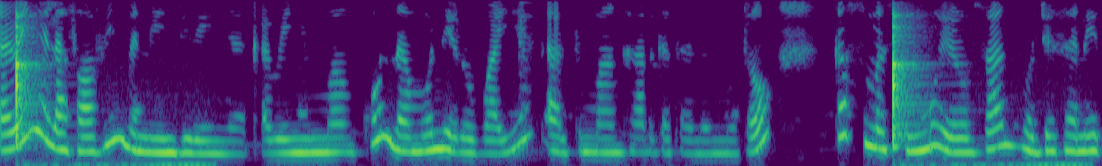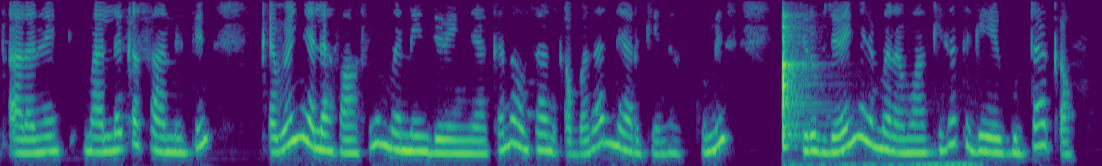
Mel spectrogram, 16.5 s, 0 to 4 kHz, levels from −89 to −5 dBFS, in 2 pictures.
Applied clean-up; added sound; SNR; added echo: none; Bowed string instrument; 2 dB; none.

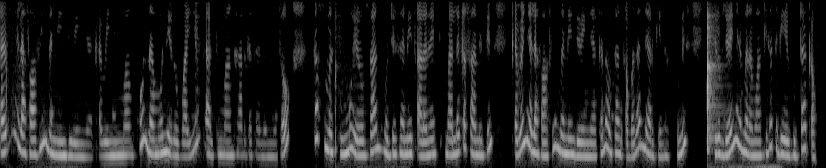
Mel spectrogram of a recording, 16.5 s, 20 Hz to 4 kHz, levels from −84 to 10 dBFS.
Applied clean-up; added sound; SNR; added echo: neural mask model DeepFilterNet 3.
